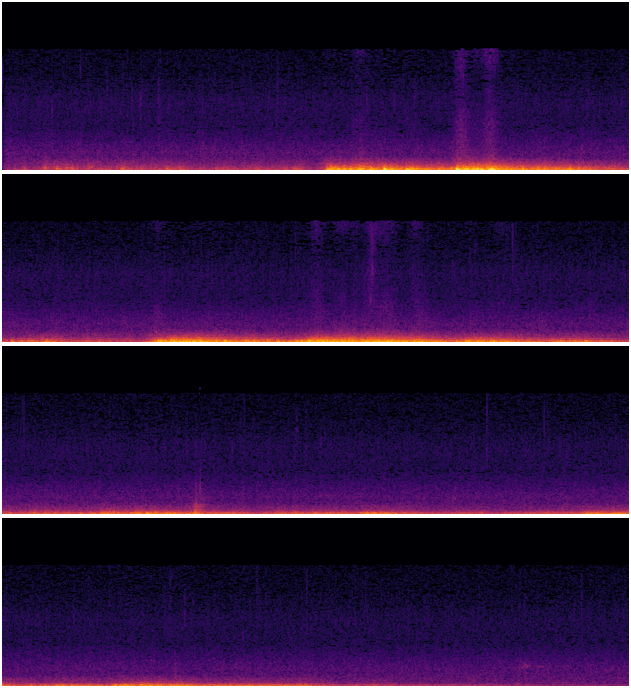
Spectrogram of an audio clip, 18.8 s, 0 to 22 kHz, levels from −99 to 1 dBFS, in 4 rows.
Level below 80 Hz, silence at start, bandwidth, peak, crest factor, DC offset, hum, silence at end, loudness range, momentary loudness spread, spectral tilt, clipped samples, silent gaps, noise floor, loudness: -36 dBFS; 0.15 s; 4.3 kHz; 0 dBFS; 26 dB; under 0.1%; none; 1.9 s; 17 LU; 26 LU; -11.5 dB/octave; under 0.1%; none; -60 dBFS; -25 LUFS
